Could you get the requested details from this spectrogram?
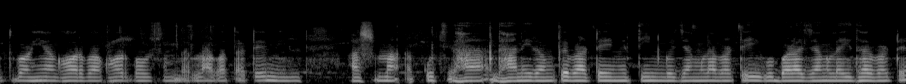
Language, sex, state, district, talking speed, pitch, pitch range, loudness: Hindi, female, Uttar Pradesh, Ghazipur, 165 wpm, 175 Hz, 170-175 Hz, -30 LUFS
